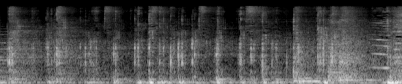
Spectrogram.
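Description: Live band music drops to a break of quick, sharp percussive taps with little else under them, then the full band, bass included, comes back in on a loud hit just before the end.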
